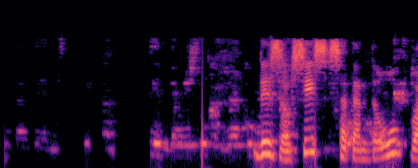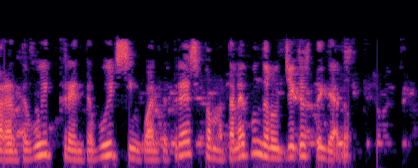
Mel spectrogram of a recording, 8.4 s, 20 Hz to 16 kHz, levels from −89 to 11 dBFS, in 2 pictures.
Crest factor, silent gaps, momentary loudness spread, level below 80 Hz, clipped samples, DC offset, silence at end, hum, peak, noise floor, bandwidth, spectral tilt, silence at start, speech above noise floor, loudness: 18 dB; none; 17 LU; -60 dBFS; under 0.1%; under 0.1%; 0.05 s; none; -2 dBFS; -54 dBFS; 7.8 kHz; -2.5 dB/octave; 0.2 s; 36 dB; -17 LUFS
